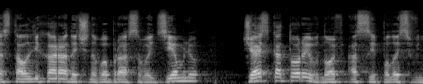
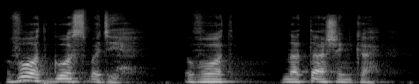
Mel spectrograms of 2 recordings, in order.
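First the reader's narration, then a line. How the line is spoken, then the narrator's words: Trembling muffled voice. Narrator (Russian): Дрожащий голос его глухо звучал в яме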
